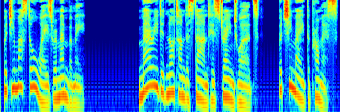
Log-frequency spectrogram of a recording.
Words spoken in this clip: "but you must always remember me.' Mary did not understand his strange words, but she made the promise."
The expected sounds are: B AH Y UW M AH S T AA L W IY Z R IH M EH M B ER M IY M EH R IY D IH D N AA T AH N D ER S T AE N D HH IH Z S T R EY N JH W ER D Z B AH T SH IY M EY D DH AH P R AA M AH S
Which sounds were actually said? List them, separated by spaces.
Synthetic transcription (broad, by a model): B AH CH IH M AH S T AA L W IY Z R IH M EH M B ER M IY M EH R IY D IH D N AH T AH N D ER S T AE N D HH IH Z S T R EY N JH W ER D Z B AH T SH IY M EY D DH AH P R AA M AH S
